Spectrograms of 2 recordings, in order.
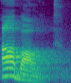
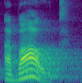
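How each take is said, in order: First: The stress is on the first syllable. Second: The stress is on the second syllable. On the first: The speaker calls it wrong. "You can't say about. About is wrong" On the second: The speaker calls it right. "The correct pronunciation is about"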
